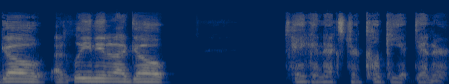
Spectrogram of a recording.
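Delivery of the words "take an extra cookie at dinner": leaning-in whisper, very quiet and low. Recounting leaning in to tell them something: retelling a whisper. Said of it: "And I would whisper".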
